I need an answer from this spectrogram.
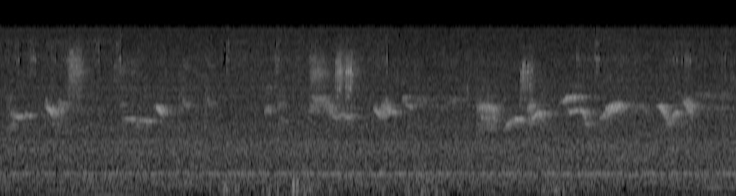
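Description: Songbird chirping in short, varied notes, sometimes several in quick succession, over a faint steady low hum.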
